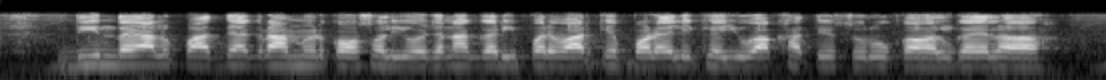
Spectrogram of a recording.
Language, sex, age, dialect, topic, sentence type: Bhojpuri, male, <18, Western, banking, statement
